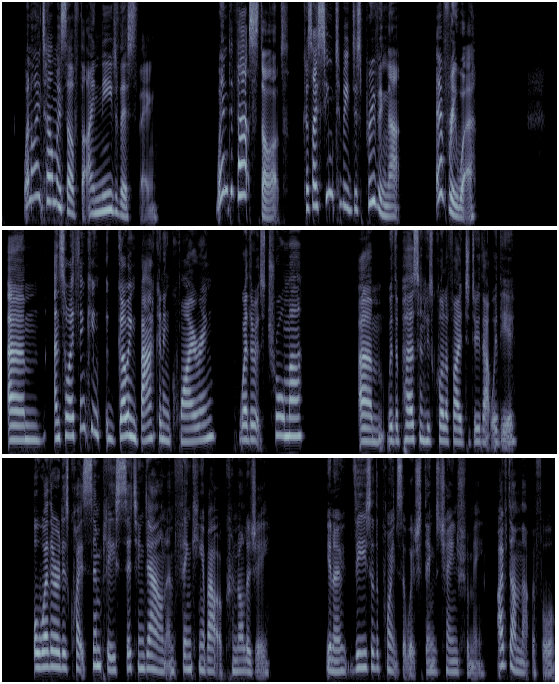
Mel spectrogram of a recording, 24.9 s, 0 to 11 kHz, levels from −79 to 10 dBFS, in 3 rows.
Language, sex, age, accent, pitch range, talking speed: English, female, 30-49, British, 150-220 Hz, 175 wpm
